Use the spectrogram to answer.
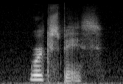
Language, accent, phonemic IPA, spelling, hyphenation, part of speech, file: English, US, /ˈwɝkˌspeɪs/, workspace, work‧space, noun, En-us-workspace.ogg
- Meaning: 1. An area allocated for someone to work in, especially in an office 2. A file (or system of files) in which related software and data can be manipulated or developed in isolation from others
